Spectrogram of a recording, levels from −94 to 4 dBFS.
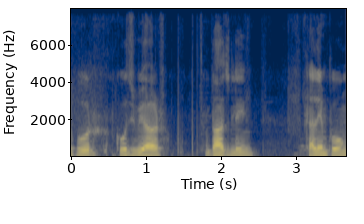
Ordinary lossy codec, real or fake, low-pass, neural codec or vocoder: none; real; none; none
